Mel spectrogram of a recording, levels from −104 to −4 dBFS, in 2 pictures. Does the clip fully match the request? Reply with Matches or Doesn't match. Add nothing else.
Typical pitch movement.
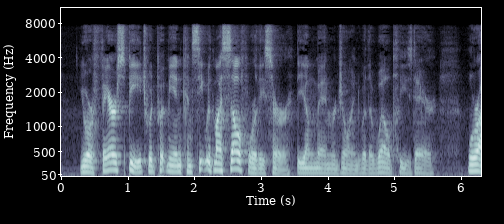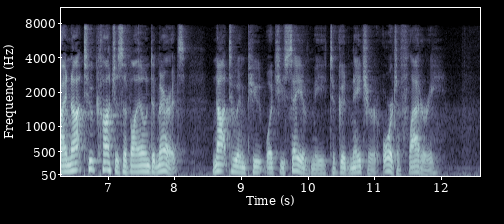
Doesn't match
